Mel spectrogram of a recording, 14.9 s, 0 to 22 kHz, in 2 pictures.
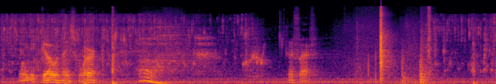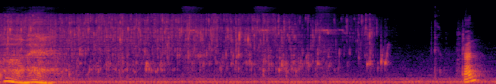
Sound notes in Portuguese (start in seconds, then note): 1.8 suspiro; 3.8 Som de urina para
